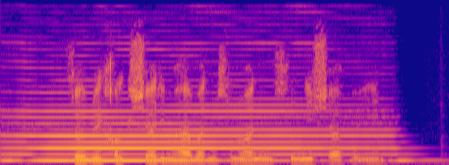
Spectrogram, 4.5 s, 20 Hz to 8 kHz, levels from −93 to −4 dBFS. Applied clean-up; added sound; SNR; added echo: none; Bowed string instrument; -5 dB; none.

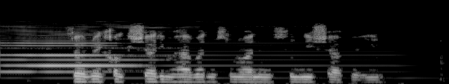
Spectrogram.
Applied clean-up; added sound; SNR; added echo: classical method spectral subtraction.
